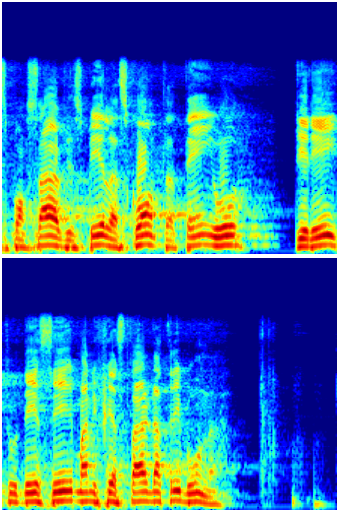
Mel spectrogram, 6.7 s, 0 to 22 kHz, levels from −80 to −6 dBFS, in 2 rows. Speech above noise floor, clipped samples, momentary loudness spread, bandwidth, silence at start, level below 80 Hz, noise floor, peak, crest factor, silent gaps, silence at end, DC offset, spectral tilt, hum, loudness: 32 dB; under 0.1%; 5 LU; 8.8 kHz; 0 s; -38 dBFS; -44 dBFS; 0 dBFS; 12 dB; none; 0.15 s; under 0.1%; -6.5 dB/octave; none; -13 LUFS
